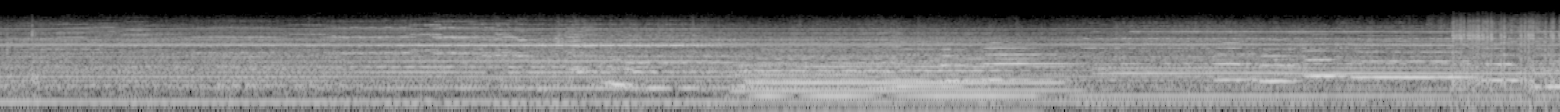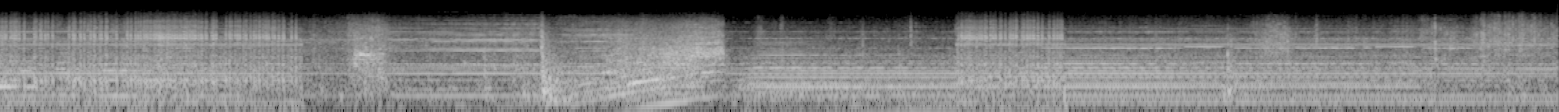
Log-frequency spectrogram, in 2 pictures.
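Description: Orchestral film score playing held, dramatic chords. About two-thirds of the way through, a sharp crack is followed by a noisy sound effect that swoops down in pitch and back up before the music carries on.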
